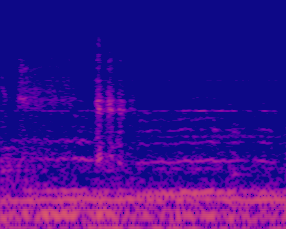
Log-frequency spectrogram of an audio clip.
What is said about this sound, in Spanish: Natalie tiene avispas en una botella.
